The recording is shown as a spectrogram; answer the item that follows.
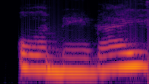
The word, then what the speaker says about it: onegai: Tapi kalau orang Jepang sama yang udah cepat bacanya jadinya onegai. Ocha o onegai shimasu. Jadinya mendengung ya, bukan G. Negai, negai.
